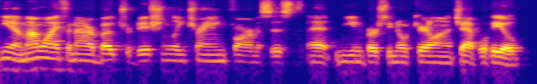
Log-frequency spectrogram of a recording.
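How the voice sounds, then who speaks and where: A man with a Southern accent talks at a fairly quick pace. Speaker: pharmacist. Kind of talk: podcast interview.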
